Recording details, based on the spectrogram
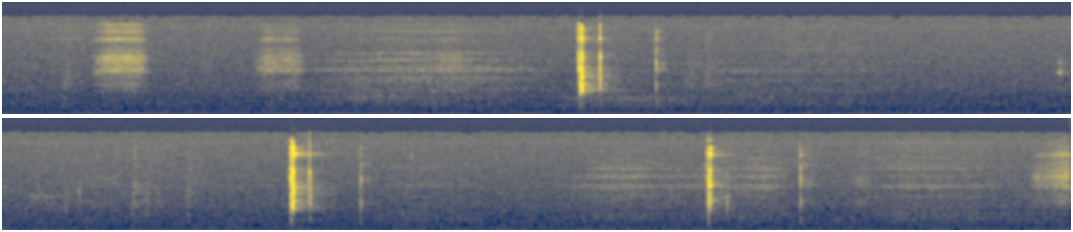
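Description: Three sharp, abrupt hiccup clicks at irregular intervals of a few seconds in a quiet room. Ordinary hiccups.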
